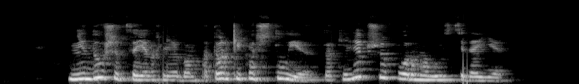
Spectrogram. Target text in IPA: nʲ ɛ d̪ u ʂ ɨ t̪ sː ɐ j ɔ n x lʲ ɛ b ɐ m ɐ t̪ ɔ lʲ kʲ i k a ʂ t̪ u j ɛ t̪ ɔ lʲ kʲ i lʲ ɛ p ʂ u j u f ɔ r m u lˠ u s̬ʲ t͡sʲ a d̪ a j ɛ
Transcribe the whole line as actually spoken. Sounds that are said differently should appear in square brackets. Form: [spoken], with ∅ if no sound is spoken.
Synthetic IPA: nʲ ɛ d̪ u ʂ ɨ t̪ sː ɐ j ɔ n x lʲ ɛ b ɐ m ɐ t̪ ɔ lʲ kʲ i k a ʂ t̪ u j ɛ t̪ ɔ lʲ kʲ i lʲ ɛ p ʂ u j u f ɔ r m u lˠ u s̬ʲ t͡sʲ [i] d̪ a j ɛ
